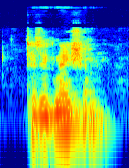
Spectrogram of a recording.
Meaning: 1. An act or instance of designating 2. Selection and appointment for a purpose or office 3. That which designates; a distinguishing mark or name; distinctive title; appellation
- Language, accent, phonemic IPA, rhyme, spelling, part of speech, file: English, Southern England, /dɛzɪɡˈneɪʃən/, -eɪʃən, designation, noun, LL-Q1860 (eng)-designation.wav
